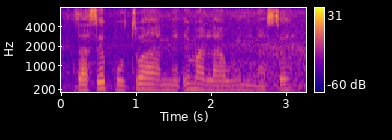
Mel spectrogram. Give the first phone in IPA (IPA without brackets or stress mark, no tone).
z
